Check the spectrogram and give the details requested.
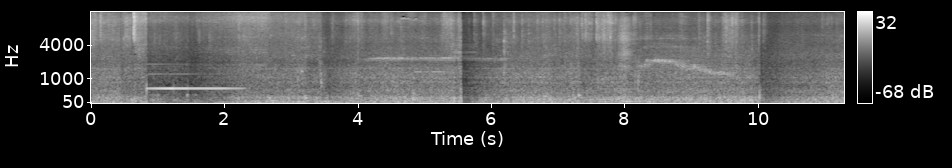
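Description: Steady low rumble and hum in the cab of a Nishitetsu 9000 series electric train standing still. A short steady beep comes about a second in, a higher steady tone around four to six seconds, and a falling tone near eight seconds. The sound dips briefly twice.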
